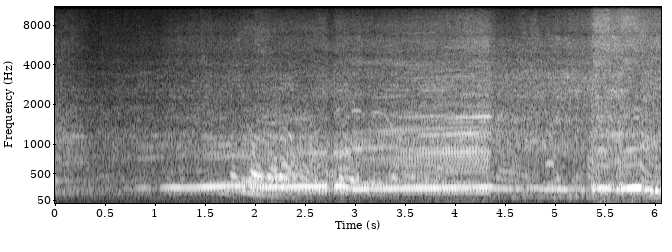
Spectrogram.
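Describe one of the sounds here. A second race car engine roars as it accelerates up the road.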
